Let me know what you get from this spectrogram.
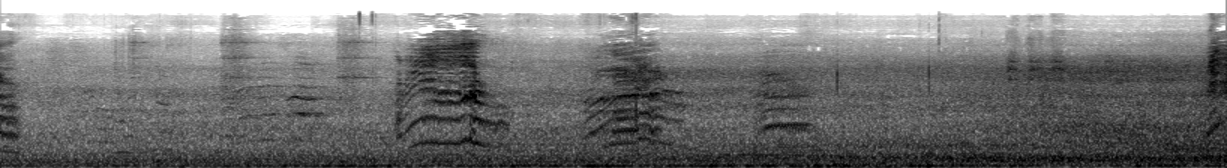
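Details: Angry, wild white stray cat living on the street, never wanting to be tamed, gives several drawn-out harmonic meows with a rising then falling pitch, spaced a second or two apart, over steady outdoor background noise.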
